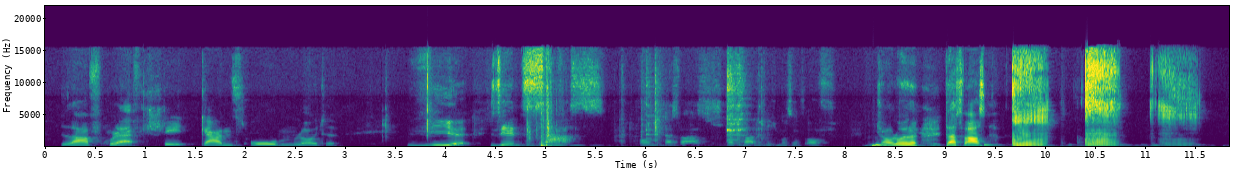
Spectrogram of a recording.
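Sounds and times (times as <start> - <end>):
speech: 0.2 - 3.0, 3.6 - 11.6
loud buzzy farts: 9.6 - 11.8.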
